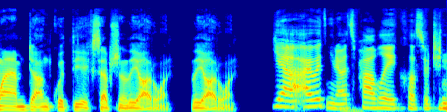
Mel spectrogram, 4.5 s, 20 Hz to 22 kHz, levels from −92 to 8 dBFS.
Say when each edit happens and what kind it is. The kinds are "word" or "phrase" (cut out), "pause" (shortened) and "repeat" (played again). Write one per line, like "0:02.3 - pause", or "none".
0:01.9 - repeat
0:03.2 - word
